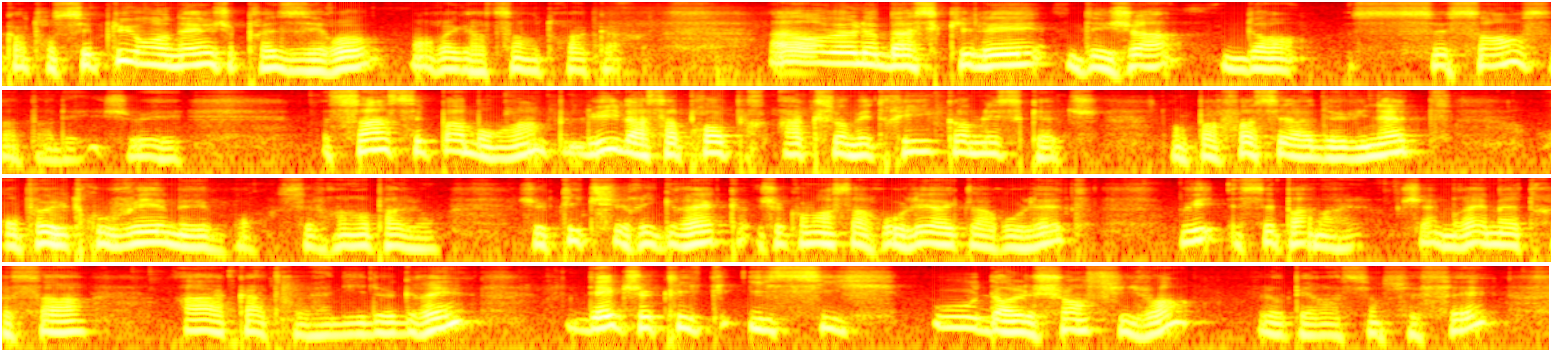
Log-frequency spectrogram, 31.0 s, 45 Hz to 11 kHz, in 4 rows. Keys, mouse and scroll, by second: 4.8-5.6 drag, 18.2 click, 19.7-20.7 scroll down 4, 20.7-22.7 scroll up 8, 23.9 KP_9, 24.3 KP_0, 28.6 click, 29.7 scroll up 1.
